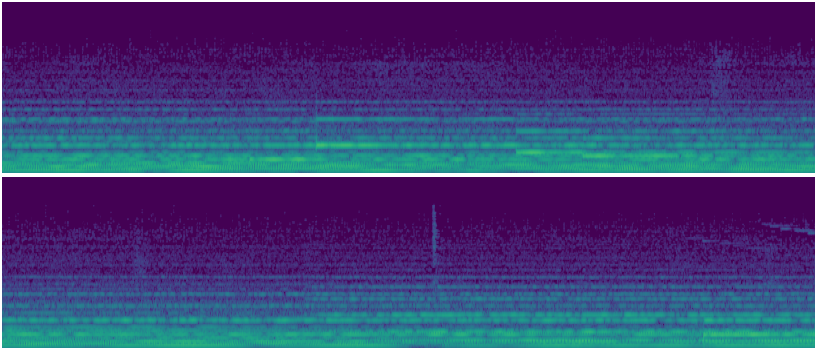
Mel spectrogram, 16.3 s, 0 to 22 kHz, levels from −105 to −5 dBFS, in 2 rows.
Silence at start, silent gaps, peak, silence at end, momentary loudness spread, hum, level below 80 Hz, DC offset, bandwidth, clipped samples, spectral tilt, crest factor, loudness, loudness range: 0 s; none; -30 dBFS; 0 s; 5 LU; none; -54 dBFS; under 0.1%; 7 kHz; under 0.1%; -10.5 dB/octave; 14 dB; -44 LUFS; 3 LU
